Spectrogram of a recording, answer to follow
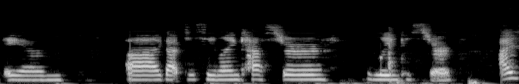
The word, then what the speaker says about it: Lancaster: that we go to all the time is pronounced Lancaster spelled the same way but when I got there I was I was told it was Lancaster so I went to Lancaster and I went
